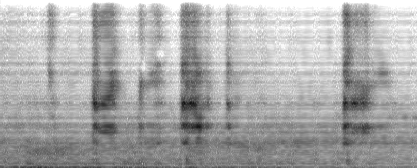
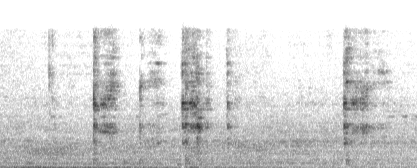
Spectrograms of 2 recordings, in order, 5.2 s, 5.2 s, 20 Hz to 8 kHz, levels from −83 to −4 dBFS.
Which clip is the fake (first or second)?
first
